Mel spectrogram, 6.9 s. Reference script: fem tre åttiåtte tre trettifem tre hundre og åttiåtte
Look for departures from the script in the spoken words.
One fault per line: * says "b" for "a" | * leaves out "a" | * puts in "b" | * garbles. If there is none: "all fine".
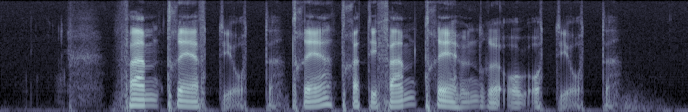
all fine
